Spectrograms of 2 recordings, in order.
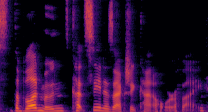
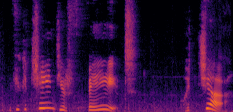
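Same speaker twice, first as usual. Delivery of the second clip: put-on a lighter, higher Scottish accent; 8 semitones higher than usual. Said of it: "the Scottish accent".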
